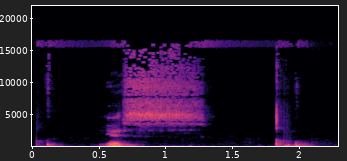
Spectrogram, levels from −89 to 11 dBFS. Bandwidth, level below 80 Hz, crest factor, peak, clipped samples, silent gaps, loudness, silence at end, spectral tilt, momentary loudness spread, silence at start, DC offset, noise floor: 17 kHz; -48 dBFS; 22 dB; -8 dBFS; under 0.1%; none; -27 LUFS; 0.2 s; -4 dB/octave; 19 LU; 0.05 s; under 0.1%; -62 dBFS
